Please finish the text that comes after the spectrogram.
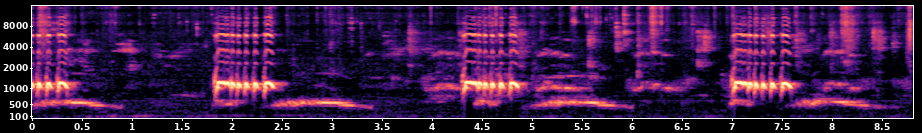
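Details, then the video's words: Local wild zebra dove in song, meant to entice other doves to sing: a crisp high trilled burst followed by a low descending coo, repeated about every two and a half seconds, three full phrases. "SUARA KRISTAL KUNG BULAT PANCINGAN SANGAT AMPUH BURUNG PERKUTUT GACOR MANGGUNG"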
